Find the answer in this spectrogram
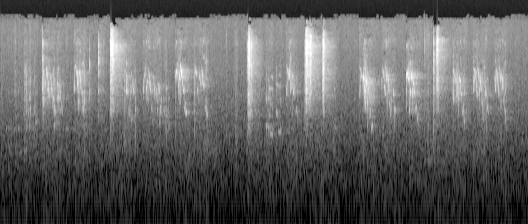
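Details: Singing budgerigars kept as pets: steady, busy chatter of clicks, buzzy notes and short whistles, with occasional sharper loud calls.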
